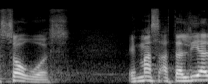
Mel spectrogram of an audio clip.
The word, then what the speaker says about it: SOWOS: Perfecto, porque yo le llamo Somos, porque básicamente se llama Somos, aunque se escribe con la M dada vuelta y suena como a SOWOS.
